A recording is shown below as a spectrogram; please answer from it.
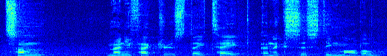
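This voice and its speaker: A Swedish man with a Swedish accent speaks in a mid-range voice at a moderate pace. He represents a company and explains a product in detail during an interview, with noisy room ambience in the background.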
